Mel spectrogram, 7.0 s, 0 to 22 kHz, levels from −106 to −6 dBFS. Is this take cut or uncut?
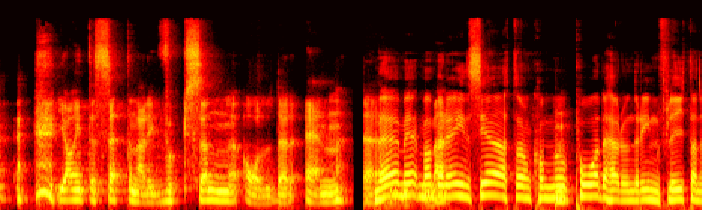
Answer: cut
